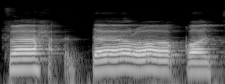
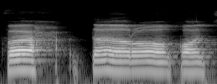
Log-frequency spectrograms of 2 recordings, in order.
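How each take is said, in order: The two takes are said the same way.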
